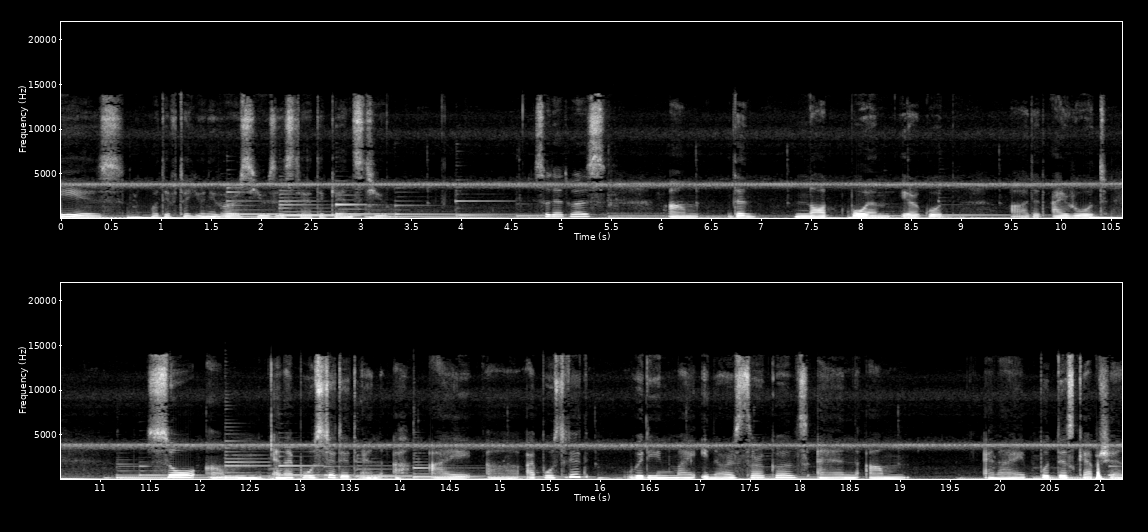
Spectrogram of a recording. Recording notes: Sorry about the cicadas in the background.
